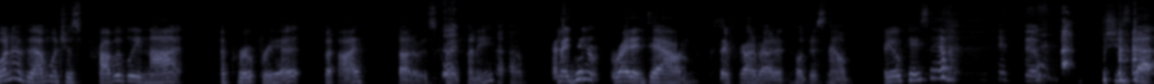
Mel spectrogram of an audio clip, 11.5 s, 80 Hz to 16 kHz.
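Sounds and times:
speech: 0.0s - 11.5s
woman hiccuping: 4.4s - 4.6s.

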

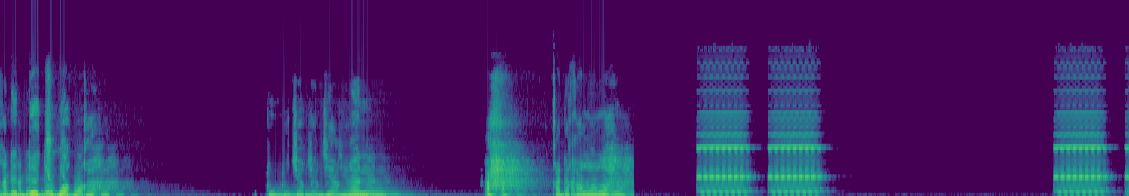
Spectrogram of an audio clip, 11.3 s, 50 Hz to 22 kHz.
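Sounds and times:
speech: 0.0s - 1.3s, 2.7s - 4.0s, 4.8s - 6.4s
telephone ringing: 7.0s - 8.5s, 10.5s - 11.2s.

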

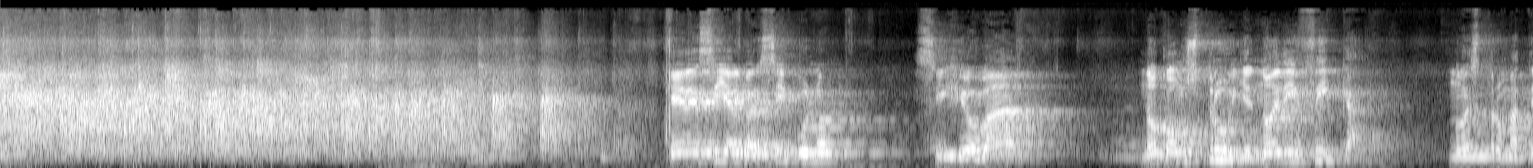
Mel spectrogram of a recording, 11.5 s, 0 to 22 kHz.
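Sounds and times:
audience applauding: 0.0s - 5.0s
speech: 5.0s - 7.9s, 8.6s - 10.3s, 10.9s - 11.4s.

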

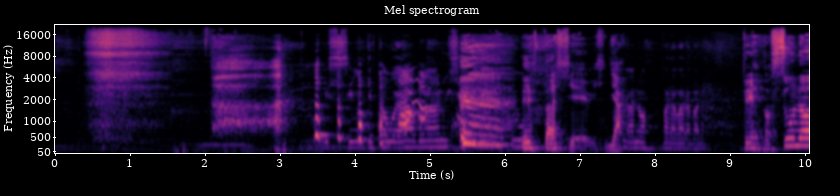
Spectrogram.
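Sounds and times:
long deep breaths taken to calm anxiety: 0.4s - 3.2s
speech: 3.6s - 10.0s.

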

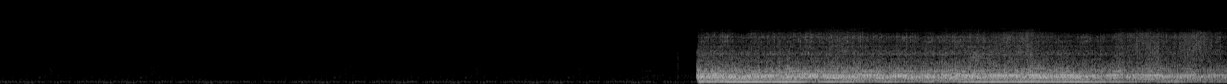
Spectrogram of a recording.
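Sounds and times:
bomber plane propeller engines droning: 7.0s - 12.2s.

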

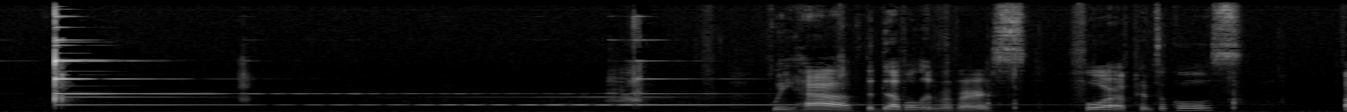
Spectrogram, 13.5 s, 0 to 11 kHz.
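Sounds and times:
faint light clinks: 0.6s - 4.8s, 5.4s - 10.8s
bell struck and ringing: 0.6s - 11.2s
speech: 7.8s - 12.4s.

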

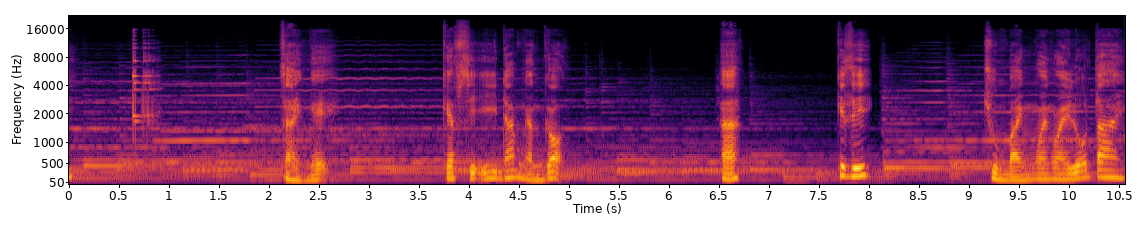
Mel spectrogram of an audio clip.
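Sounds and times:
glasses clinking in a toast: 0.6s - 1.0s
speech: 2.1s - 2.7s, 3.8s - 5.0s, 6.5s - 6.8s, 7.7s - 8.2s, 9.2s - 10.5s.

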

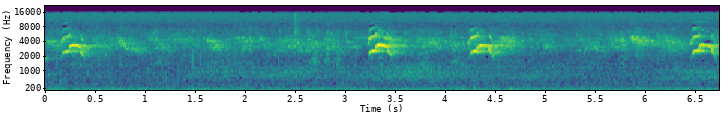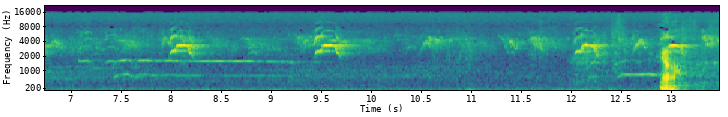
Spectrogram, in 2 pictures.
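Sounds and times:
birds chirping outdoors: 0.0s - 13.4s
longer whistled bird notes: 12.0s - 13.4s.

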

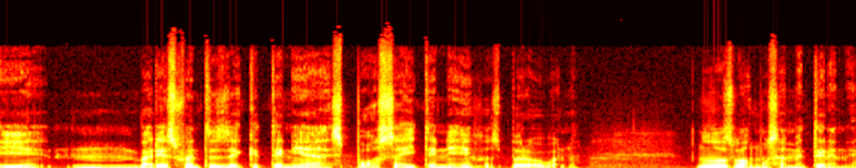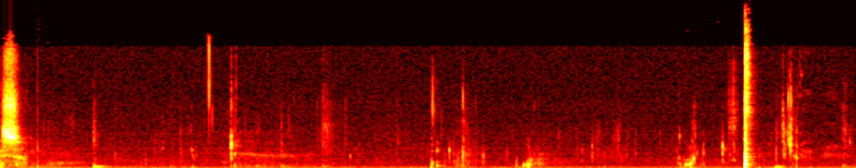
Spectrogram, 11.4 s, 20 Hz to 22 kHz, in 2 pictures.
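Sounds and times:
speech: 0.0s - 6.0s
gulps or swallows while drinking water: 8.6s - 11.3s
soft wet mouth sounds while drinking: 8.6s - 11.3s.

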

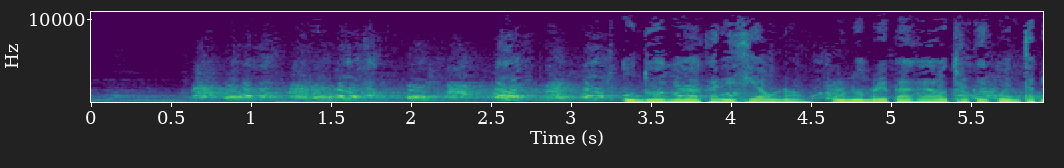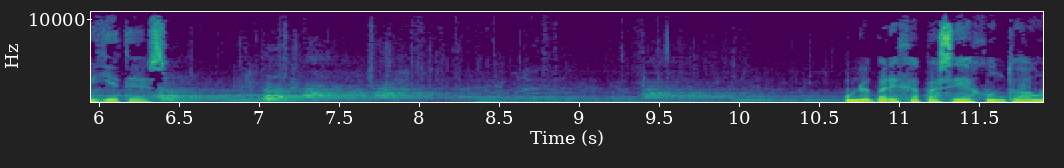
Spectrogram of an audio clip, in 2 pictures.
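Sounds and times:
dogs yipping and barking at a dog fight in an empty swimming pool: 0.0s - 8.3s, 9.3s - 10.4s
speech: 3.4s - 6.7s, 10.7s - 11.8s.

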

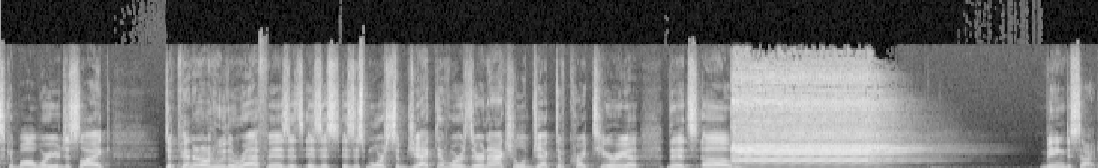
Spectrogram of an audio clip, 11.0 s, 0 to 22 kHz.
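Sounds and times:
speech: 0.0s - 8.0s, 10.4s - 10.9s
loud electronic buzzer: 7.3s - 10.1s.

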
